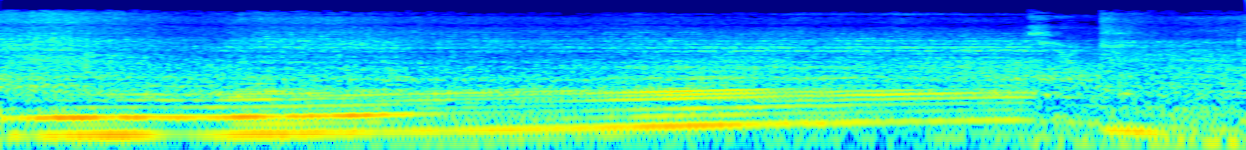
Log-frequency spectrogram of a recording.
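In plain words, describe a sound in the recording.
A sports car engine roars loudly and revs higher as the car accelerates away.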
